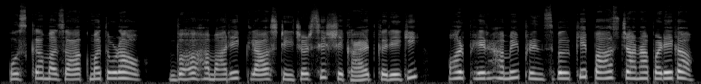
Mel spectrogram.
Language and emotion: Hindi, fearful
